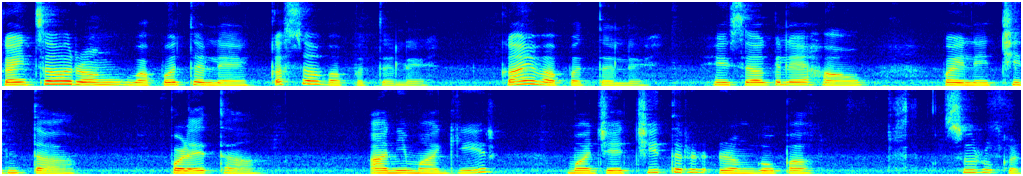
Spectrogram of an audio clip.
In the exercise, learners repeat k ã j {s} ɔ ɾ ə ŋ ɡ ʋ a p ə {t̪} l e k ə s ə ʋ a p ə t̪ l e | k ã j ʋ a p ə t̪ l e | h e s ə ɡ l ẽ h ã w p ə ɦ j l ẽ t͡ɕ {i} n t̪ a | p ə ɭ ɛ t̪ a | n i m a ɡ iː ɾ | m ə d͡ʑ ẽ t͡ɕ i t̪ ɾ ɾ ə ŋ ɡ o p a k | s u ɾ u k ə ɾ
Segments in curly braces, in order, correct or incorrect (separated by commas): incorrect, correct, correct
